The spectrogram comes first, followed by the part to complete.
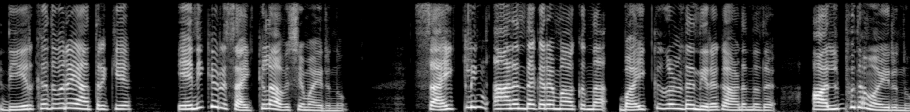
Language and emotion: Malayalam, happy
